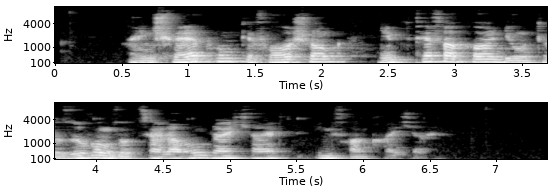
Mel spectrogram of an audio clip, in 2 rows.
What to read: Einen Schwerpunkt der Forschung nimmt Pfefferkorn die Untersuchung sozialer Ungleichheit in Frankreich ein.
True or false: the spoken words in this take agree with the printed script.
true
